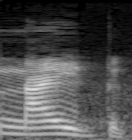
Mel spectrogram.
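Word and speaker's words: knight: पर देखिए मेन पर नाइट के एन आई जी एस टी इसमें के साइलेंट रहता है इसको नाइट पढ़ा जाता नाइट का होता है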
